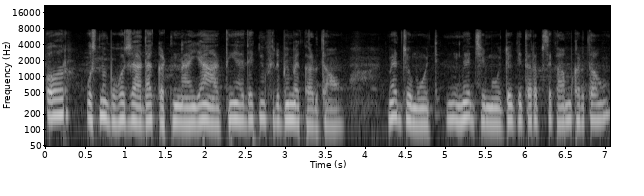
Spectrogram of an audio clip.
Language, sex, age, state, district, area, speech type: Hindi, male, 18-30, Uttar Pradesh, Ghazipur, rural, spontaneous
